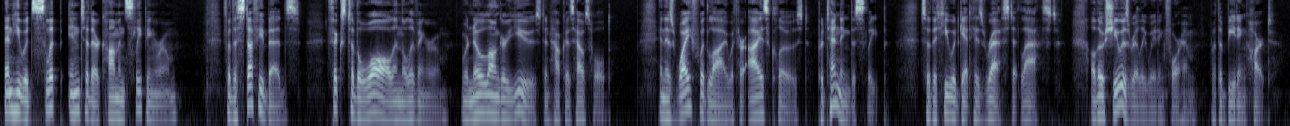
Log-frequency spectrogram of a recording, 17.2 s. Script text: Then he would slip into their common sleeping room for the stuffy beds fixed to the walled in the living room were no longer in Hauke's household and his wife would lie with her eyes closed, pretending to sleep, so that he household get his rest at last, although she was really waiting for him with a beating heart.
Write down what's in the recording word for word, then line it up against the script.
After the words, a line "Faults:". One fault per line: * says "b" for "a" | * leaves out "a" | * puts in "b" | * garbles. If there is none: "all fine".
Then he would slip into their common sleeping room for the stuffy beds fixed to the wall in the living room were no longer used in Hauke's household and his wife would lie with her eyes closed, pretending to sleep, so that he would get his rest at last, although she was really waiting for him with a beating heart.
Faults:
* says "wall" for "walled"
* puts in "used"
* says "would" for "household"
